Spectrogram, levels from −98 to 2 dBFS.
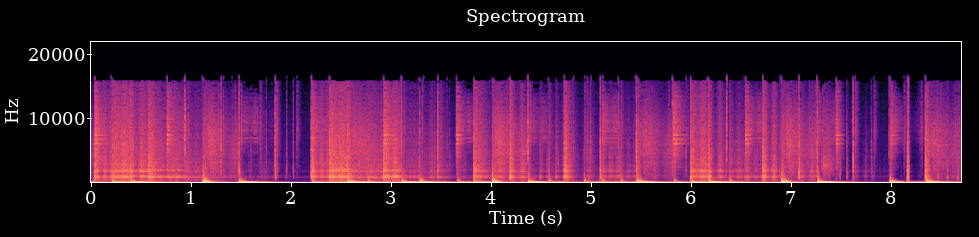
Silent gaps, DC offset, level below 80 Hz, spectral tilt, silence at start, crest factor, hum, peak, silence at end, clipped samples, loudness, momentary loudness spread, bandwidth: none; under 0.1%; -18 dBFS; -4.5 dB/octave; 0 s; 12 dB; none; -4 dBFS; 0 s; under 0.1%; -19 LUFS; 9 LU; 16 kHz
